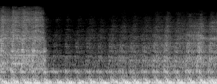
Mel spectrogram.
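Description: Live band music led by an electronic arranger keyboard, with a dense, fast-pulsing bass beat. About half a second in, the high end drops away abruptly.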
